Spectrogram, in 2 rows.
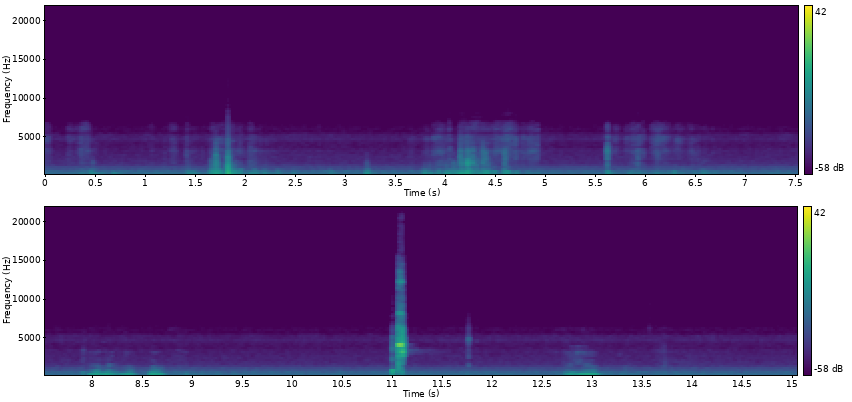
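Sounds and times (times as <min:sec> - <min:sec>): low electrical hum: 0:00.0 - 0:15.0.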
